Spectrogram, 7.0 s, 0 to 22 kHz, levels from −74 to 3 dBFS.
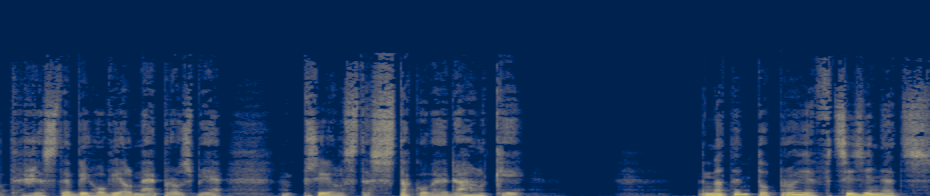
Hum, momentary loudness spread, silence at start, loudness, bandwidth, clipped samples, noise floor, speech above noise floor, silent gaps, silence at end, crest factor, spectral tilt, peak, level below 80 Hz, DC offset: none; 11 LU; 0 s; -21 LUFS; 16.5 kHz; under 0.1%; -66 dBFS; 45 dB; none; 0 s; 20 dB; -4.5 dB/octave; -2 dBFS; -34 dBFS; under 0.1%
